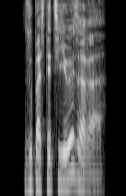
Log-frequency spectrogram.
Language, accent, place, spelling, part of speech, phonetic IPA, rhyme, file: German, Germany, Berlin, superstitiösere, adjective, [zupɐstiˈt͡si̯øːzəʁə], -øːzəʁə, De-superstitiösere.ogg
- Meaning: inflection of superstitiös: 1. strong/mixed nominative/accusative feminine singular comparative degree 2. strong nominative/accusative plural comparative degree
